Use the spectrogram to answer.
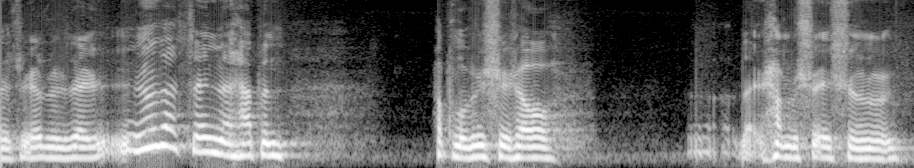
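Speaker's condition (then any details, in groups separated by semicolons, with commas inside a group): Tongue cancer surgery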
